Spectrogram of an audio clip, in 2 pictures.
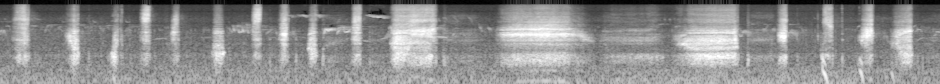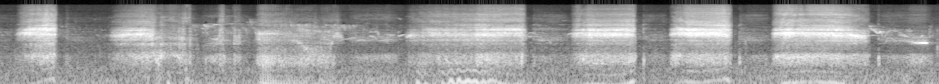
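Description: A man voicing 'light language': a quick run of sharp clicks over the first few seconds, then a series of long, breathy, drawn-out vocal sounds with short pauses between them.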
